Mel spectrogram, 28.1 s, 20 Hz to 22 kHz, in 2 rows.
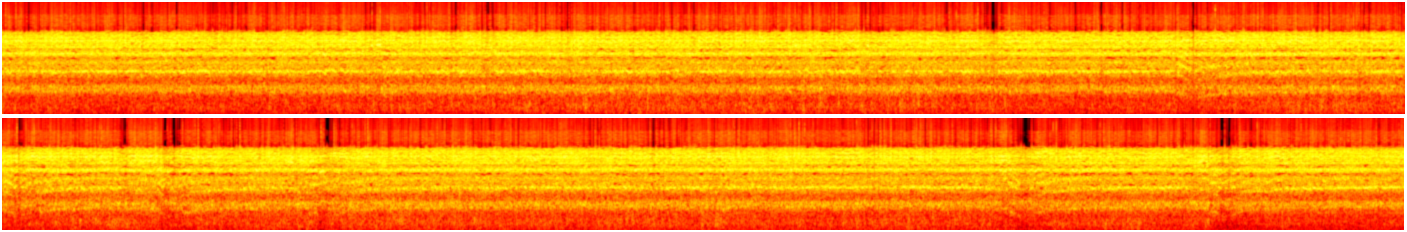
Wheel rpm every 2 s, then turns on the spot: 230, 240, 230, 230, 230, 220, 210, 200, 200, 230, 230, 230, 210, 210.
none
